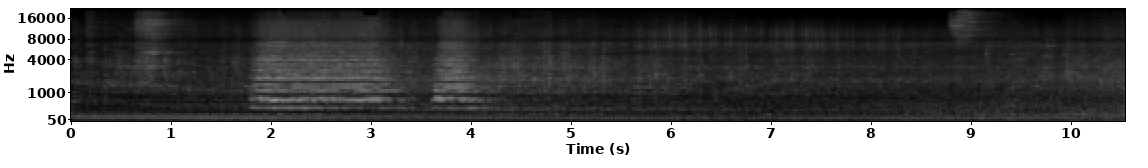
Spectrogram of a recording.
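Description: A train at a closed railway level crossing sounds its horn in two loud blasts, the first longer and the second shorter, over the constant near rumble of the passing cars.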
